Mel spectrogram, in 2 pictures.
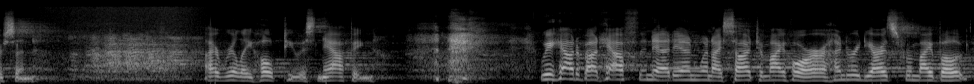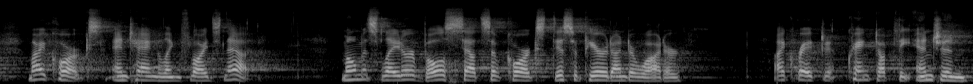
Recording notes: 2023 FPG-Liberty Theatre-Saturday Night-Second Set. These performances were recorded at the Liberty Theatre on Saturday, February 25th, 2023.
